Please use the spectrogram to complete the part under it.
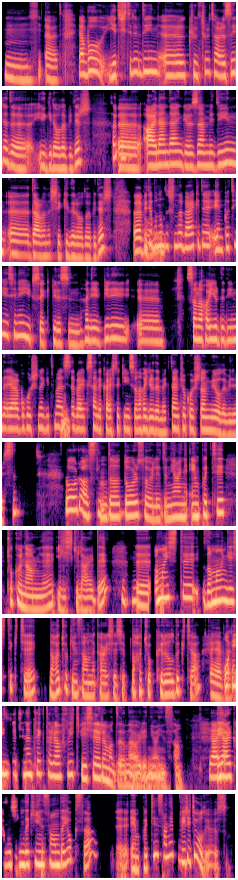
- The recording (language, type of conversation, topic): Turkish, podcast, İletişimde “hayır” demeyi nasıl öğrendin?
- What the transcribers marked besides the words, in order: giggle; other background noise; tapping; other noise; distorted speech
